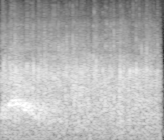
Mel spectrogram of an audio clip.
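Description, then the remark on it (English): Applause from a crowd, a dense, steady patter of many hands clapping at once, loud and sustained for a moment before cutting off abruptly. “Hand claps.”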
